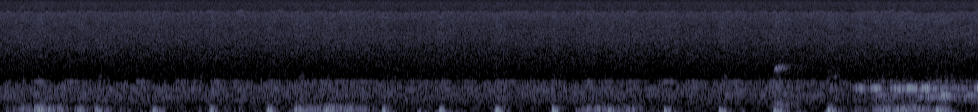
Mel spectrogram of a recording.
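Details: Person's own racing heartbeat after standing up, recorded with a headphone speaker, with fast heavy breathing and stomach movements: rapid, regular low thumps with softer rushing breath and gut sounds between beats; fast heartbeat (tachycardia).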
